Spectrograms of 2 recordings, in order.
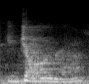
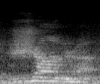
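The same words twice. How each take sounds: First: It starts with a hard J sound. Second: It starts with a soft zh sound. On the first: "with a really hard start. So it's like John" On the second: "Other people say genre"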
